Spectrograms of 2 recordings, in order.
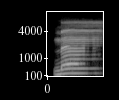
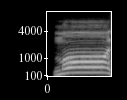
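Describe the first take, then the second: First: The vowel is bright and thin, lips spread. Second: The vowel is dark and thick, lips rounded. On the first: The speaker calls it right. "Harf sebelumnya tipis maka dia ma" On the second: The speaker calls it wrong. "Tapi kalau tebal"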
